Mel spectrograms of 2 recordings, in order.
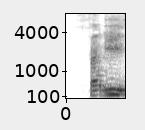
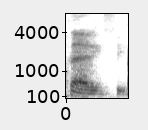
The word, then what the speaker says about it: Ferenczi: É Ferenzi que pronuncia? Ferenzi. Isso, é o Ferenzi.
